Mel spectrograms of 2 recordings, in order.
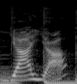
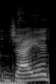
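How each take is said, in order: First: The name is said the Swedish way. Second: The name is said the English way.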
